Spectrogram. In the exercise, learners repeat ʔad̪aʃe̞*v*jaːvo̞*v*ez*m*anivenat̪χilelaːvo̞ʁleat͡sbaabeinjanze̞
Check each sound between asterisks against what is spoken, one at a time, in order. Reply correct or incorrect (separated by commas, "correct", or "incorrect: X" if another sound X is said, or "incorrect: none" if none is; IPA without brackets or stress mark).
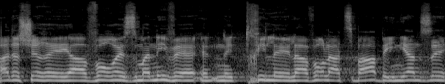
incorrect: ʁ, incorrect: ʁ, correct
